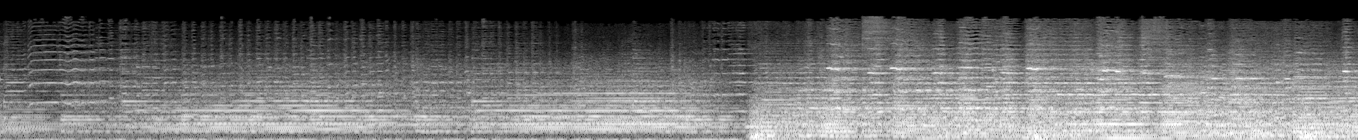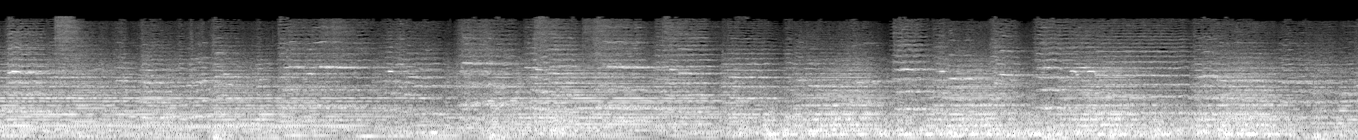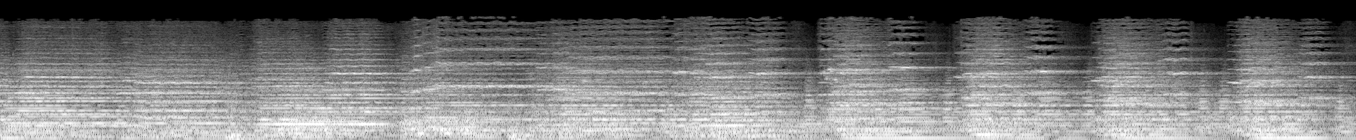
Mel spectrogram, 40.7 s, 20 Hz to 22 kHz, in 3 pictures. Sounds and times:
Violin, fiddle: 0.0s - 40.7s.

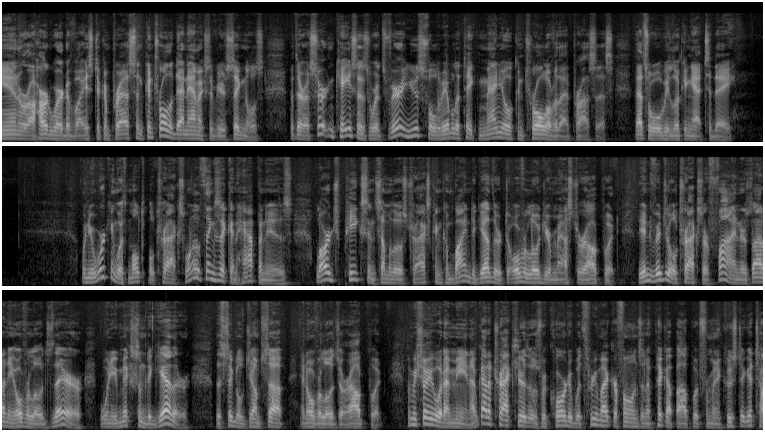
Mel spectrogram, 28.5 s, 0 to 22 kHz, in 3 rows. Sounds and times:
Speech: 0.0s - 9.2s, 10.5s - 28.5s.

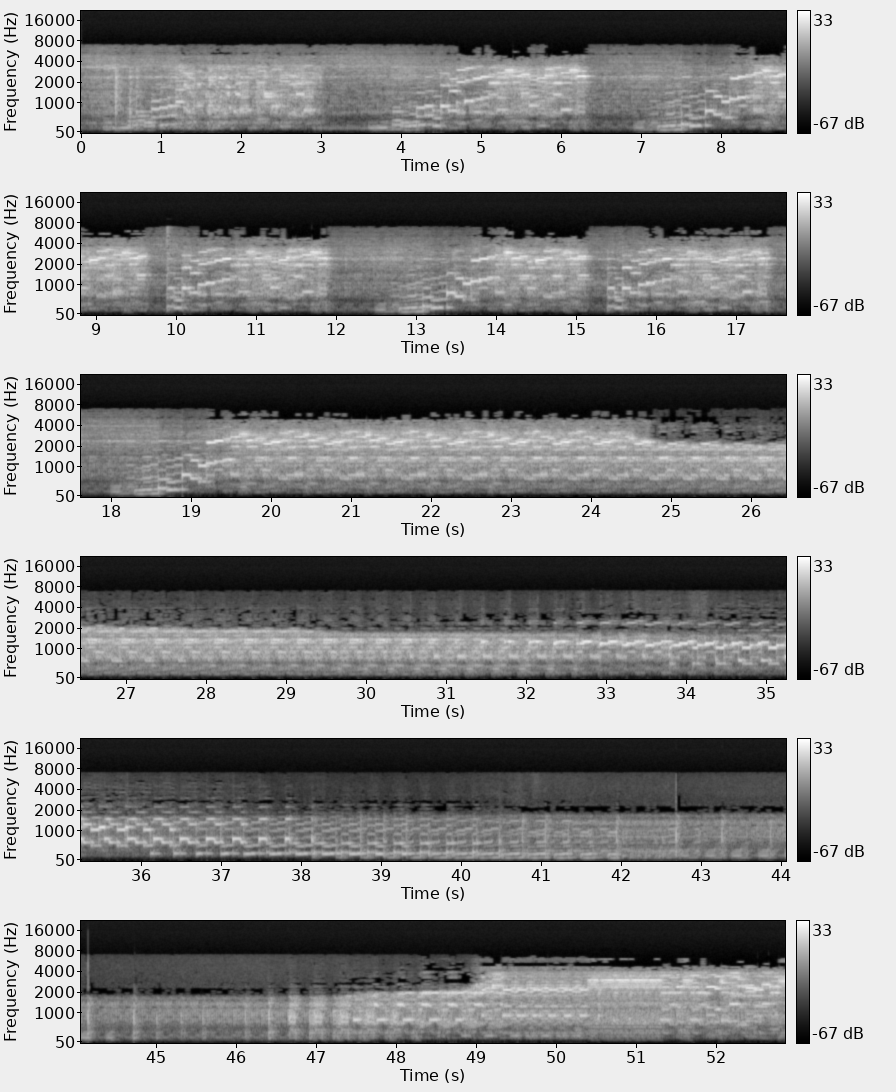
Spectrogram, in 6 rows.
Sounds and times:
Music: 0.0s - 45.2s, 46.4s - 52.8s.

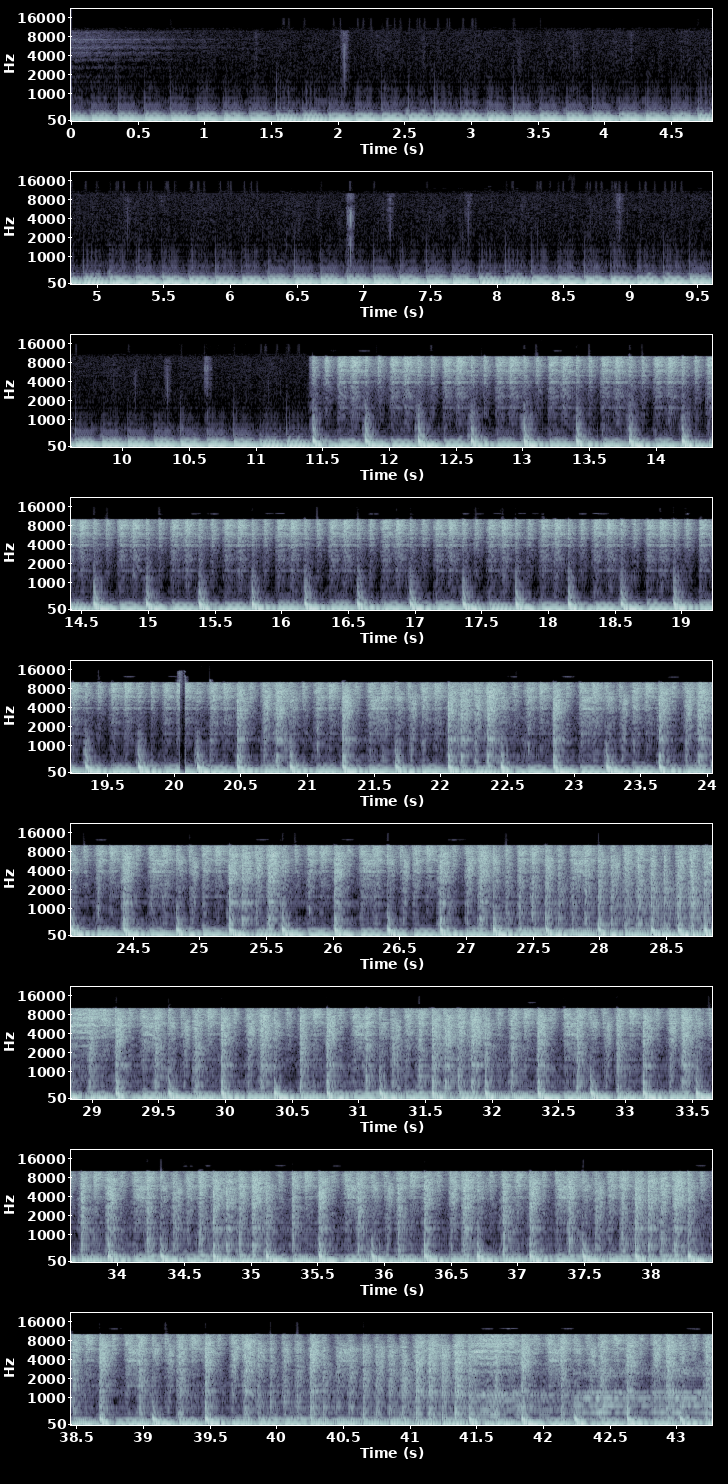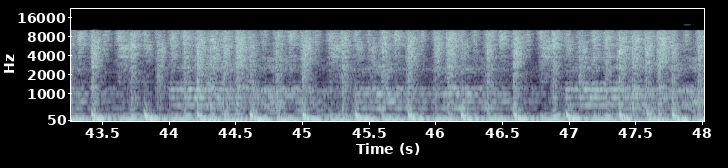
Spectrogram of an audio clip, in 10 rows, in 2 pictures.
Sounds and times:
Music: 0.0s - 48.0s.

